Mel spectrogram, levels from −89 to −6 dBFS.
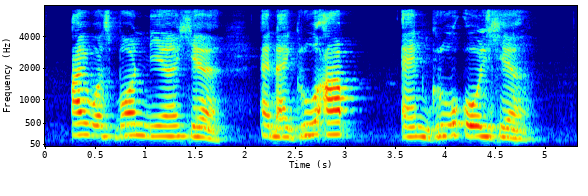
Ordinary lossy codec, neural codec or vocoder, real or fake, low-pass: MP3, 64 kbps; none; real; 7.2 kHz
